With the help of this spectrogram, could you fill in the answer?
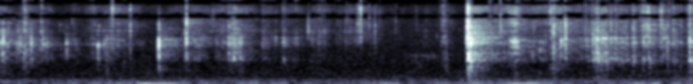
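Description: A box cutter blade carves curls and chunks off a solid, dry, cream-coloured bar of soap held in gloved hands, using scraping cuts. Dry, crinkly scraping and crackling crunches run throughout, bright and papery, with a low hum underneath. One sharper, louder crunch stands out just past the three-second mark.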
